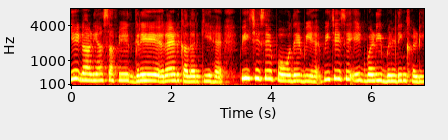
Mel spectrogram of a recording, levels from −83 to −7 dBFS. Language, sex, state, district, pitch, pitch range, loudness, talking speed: Hindi, female, Odisha, Sambalpur, 235 Hz, 220-255 Hz, -15 LUFS, 160 wpm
